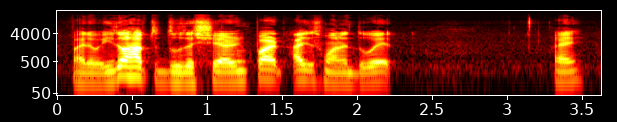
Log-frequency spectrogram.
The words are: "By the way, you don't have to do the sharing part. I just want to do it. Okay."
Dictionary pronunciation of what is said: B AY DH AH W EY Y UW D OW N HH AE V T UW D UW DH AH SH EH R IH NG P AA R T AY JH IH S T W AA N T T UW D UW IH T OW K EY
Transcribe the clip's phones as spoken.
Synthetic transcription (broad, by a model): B AY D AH W EY Y UW D OW N HH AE F T UW D UW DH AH SH EH R IH NG P AA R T AY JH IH S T W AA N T T UW D UW IH T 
